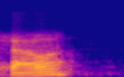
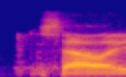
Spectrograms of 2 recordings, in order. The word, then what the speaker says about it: Saleh: Am I saying it right? Saleh. – Saleh, yeah, I love it.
